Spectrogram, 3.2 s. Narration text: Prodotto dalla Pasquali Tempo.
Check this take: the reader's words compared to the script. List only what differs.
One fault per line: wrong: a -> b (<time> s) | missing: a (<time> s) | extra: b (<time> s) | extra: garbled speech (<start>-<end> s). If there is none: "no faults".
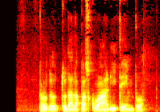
no faults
